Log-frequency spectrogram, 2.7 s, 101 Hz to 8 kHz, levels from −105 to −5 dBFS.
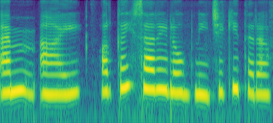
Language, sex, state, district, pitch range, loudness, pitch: Hindi, female, Uttar Pradesh, Muzaffarnagar, 285-330 Hz, -13 LUFS, 300 Hz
